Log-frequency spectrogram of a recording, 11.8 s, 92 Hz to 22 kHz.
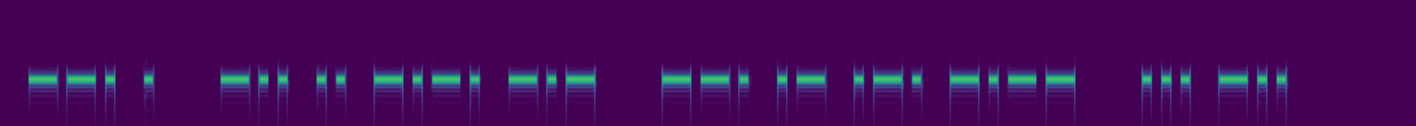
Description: Morse code, heard as a keyed tone, about 15 wpm, 700 Hz. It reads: GE DICK GARY SD
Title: K1USN SST QSO Practice - 15wpm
